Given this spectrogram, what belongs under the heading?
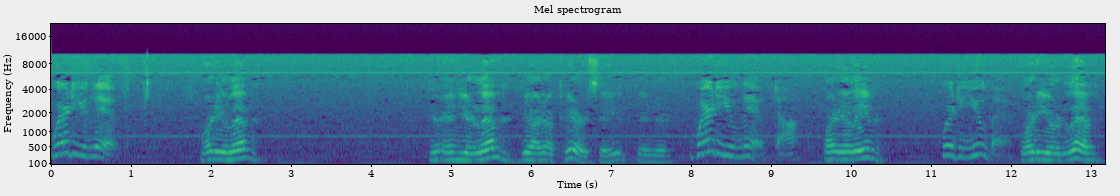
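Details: Adult speaker; Wernicke's aphasia.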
